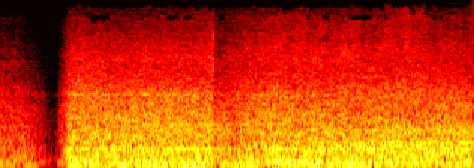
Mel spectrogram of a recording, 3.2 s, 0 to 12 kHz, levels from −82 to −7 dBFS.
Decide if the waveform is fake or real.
real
